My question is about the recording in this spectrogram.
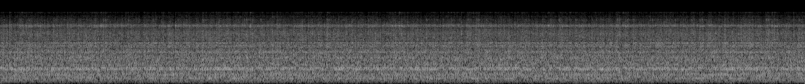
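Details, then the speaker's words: Restored 12-inch Atlas Craftsman metal lathe turning scrap brass under carriage power feed, lathe not yet leveled or bolted down: even steady cutting hiss and whir, constant motor tone, no chatter or grinding; normal turning cut. "that worked beautifully"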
